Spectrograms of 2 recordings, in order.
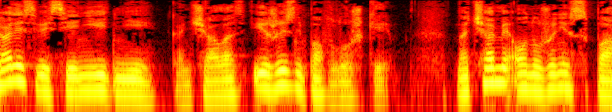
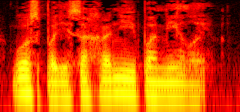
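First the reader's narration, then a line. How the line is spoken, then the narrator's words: Villagers whispering to themselves. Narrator (Russian): Деревенские, проходя мимо ее окон, шептали про себя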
